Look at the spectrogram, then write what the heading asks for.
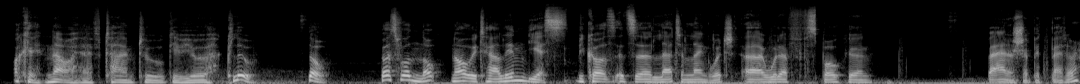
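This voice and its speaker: Here a man with a German accent speaks at a medium pitch and moderate pace. His intonation is lively. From Germany. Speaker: video game streamer. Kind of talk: let's play commentary. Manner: halting.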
